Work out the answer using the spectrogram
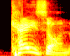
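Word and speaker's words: Quezon: It's pronounced Queson.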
